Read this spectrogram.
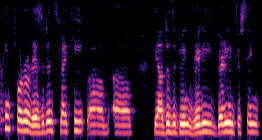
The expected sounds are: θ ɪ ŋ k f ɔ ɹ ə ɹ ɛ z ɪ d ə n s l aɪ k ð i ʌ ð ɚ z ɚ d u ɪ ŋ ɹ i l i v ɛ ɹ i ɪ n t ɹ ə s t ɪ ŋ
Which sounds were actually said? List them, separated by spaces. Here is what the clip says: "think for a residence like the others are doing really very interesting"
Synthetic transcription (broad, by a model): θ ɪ ŋ k f ɔ ɹ ə ɹ ɛ z ɪ d ə n s l aɪ k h i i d ɚ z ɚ d u ɪ ŋ ɹ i l i v ɛ ɹ i ɪ n t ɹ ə s t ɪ ŋ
